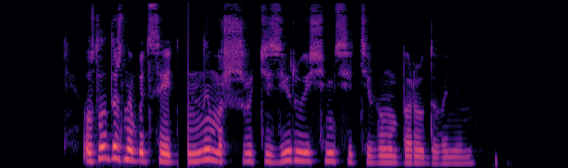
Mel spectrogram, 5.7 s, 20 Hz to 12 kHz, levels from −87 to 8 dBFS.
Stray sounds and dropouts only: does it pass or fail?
fail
